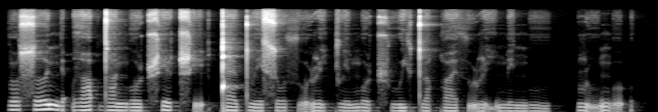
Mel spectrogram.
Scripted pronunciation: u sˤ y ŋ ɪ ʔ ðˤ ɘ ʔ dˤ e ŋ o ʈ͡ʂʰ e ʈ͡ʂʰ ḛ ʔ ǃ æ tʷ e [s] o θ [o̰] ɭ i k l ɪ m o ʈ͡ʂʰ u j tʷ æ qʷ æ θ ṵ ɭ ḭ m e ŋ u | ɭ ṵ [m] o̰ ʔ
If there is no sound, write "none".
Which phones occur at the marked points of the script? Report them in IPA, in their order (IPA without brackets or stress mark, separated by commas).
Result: s, o̰, ŋ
